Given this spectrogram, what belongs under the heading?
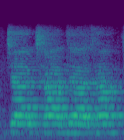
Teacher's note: च वर्ग च छ ज झ तालू से हो गया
